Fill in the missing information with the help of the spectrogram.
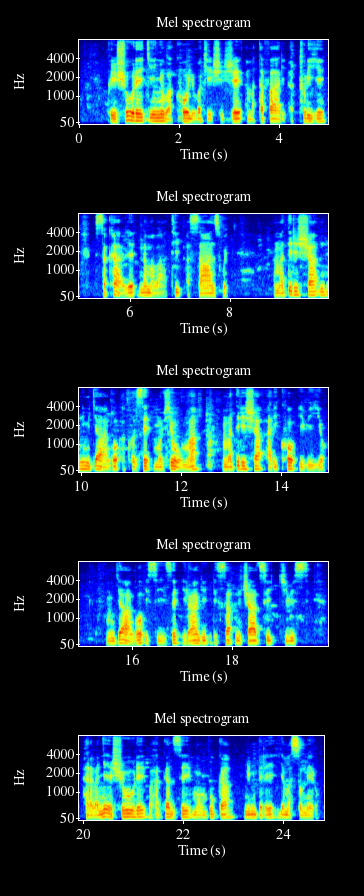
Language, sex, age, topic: Rundi, male, 50+, education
